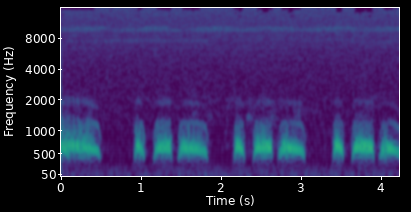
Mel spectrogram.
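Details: Trapping decoy spotted dove, Gia Lai, Vietnam, giving mellow low coos in three-note phrases, a short note followed by two longer falling ones, repeated three times with brief pauses.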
